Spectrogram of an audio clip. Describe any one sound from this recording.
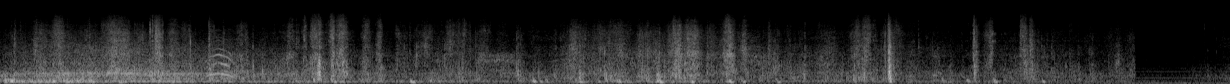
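Rubber protective suits rustle and flap as they are pulled on.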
